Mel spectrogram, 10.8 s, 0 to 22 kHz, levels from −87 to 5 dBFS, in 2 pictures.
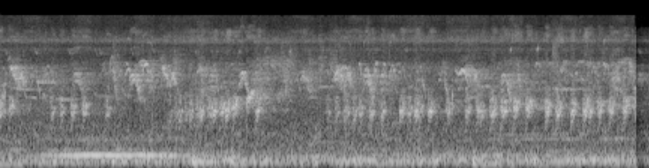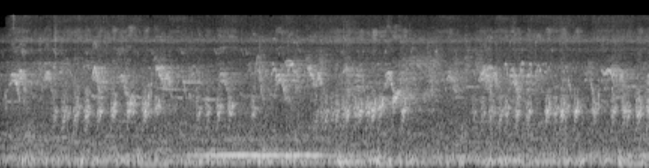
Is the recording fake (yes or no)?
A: yes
